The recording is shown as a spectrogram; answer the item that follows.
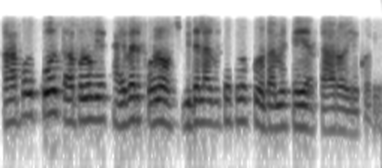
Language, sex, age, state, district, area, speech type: Odia, male, 18-30, Odisha, Balasore, rural, conversation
